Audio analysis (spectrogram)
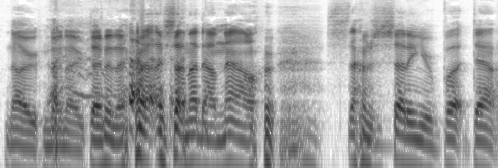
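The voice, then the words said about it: Imitates another person's voice. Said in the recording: “I just did an accent to my Quentin Tarantino impression.”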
